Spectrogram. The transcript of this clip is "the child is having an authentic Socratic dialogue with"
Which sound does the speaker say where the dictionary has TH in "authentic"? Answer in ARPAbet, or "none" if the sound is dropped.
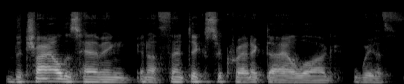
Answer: TH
